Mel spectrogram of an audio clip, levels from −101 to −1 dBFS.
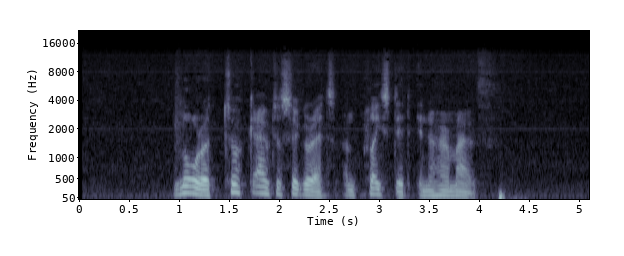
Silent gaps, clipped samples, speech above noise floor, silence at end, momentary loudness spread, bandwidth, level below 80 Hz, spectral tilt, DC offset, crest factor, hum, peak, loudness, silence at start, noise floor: none; under 0.1%; 34 dB; 0.85 s; 15 LU; 14 kHz; -60 dBFS; -6 dB/octave; under 0.1%; 18 dB; none; -22 dBFS; -40 LUFS; 0.95 s; -72 dBFS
